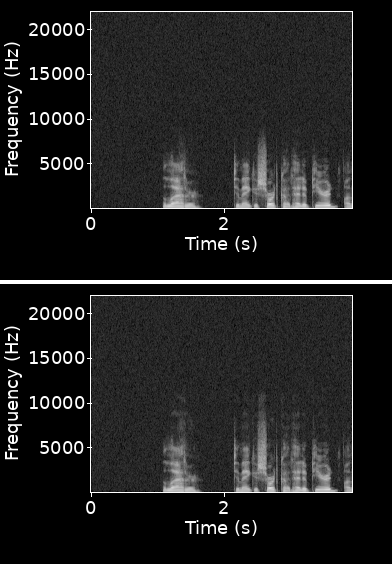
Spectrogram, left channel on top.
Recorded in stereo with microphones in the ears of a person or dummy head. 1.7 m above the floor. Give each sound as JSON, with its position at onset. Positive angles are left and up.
{"t": 1.1, "sound": "a man speaking", "side_deg": 10}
